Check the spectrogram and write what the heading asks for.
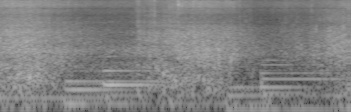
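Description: nature, ocean waves breaking

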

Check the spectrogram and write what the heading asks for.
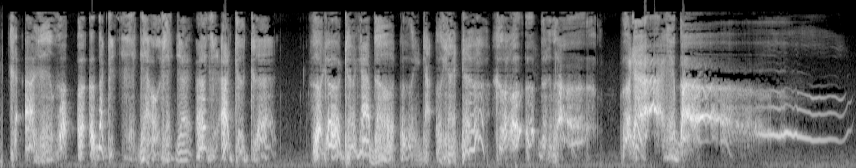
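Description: human body sound, sneezing

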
